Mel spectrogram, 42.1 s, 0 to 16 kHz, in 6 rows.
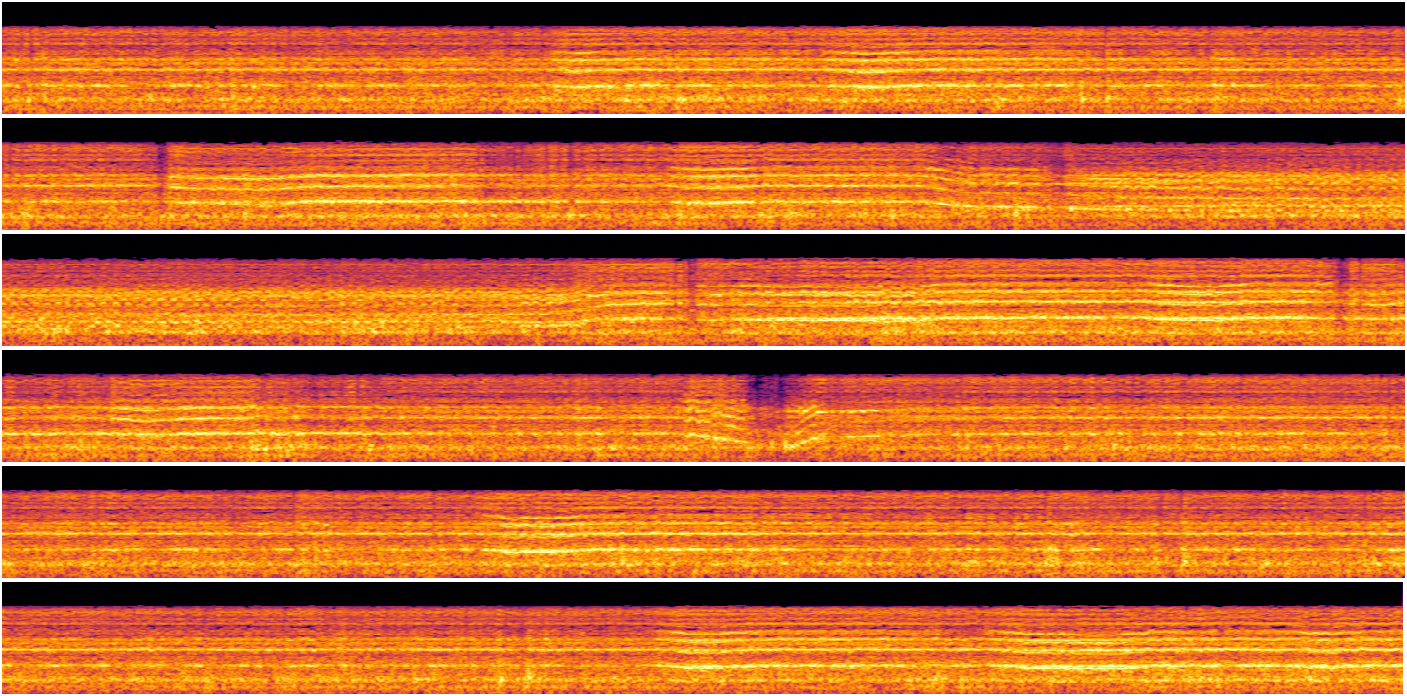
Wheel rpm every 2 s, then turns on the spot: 230, 230, 230, 230, 230, 230, 180, 160, 180, 220, 230, 230, 150, 230, 230, 230, 230, 230, 230, 230, 230.
none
